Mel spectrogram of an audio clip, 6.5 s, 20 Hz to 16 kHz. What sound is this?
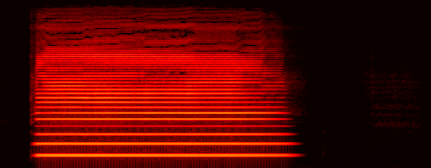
Sax Tenor - A3
Part of the Good-sounds dataset of monophonic instrumental sounds.
instrument::sax_tenor
note::A
octave::3
midi note::45
good-sounds-id::4978
A3, good-sounds, multisample, neumann-U87, sax, single-note, tenor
